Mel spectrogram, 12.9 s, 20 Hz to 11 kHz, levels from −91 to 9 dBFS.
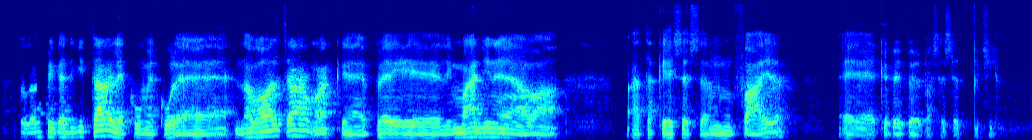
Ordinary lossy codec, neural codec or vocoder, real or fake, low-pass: none; codec, 44.1 kHz, 7.8 kbps, DAC; fake; 9.9 kHz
